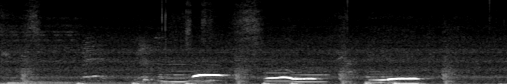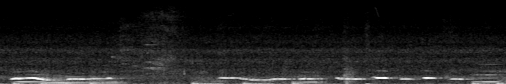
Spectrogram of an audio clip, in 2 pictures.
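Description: A person whistling a slow, meandering tune in gliding notes over faint background music. Light pencil strokes on paper can be heard underneath.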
